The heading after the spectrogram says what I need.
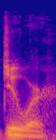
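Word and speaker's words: Dewar: Derer. I hardly know her. No, it's spelled. No, it's strange. How would you think his last name is spelled knowing it's pronounced Derer?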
